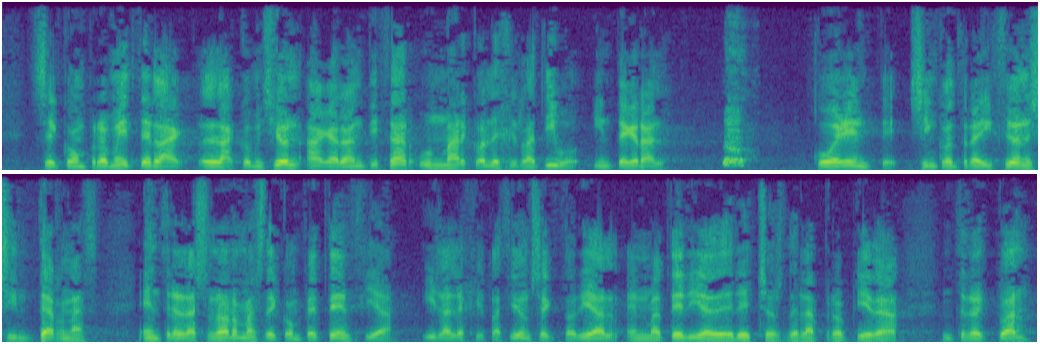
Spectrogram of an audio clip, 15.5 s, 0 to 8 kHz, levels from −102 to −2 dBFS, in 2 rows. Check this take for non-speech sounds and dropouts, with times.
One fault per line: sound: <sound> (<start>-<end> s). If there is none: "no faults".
sound: bark (5.4-5.7 s)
